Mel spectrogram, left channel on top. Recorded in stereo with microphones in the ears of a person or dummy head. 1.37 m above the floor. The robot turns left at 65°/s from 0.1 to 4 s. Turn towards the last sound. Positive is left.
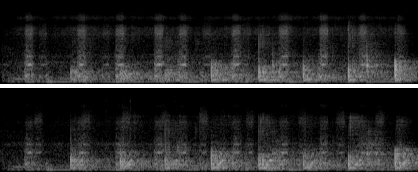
turn(degrees=60)  # may be behind; listen again after turning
